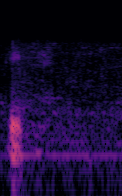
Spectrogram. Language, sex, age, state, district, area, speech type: Urdu, female, 18-30, Uttar Pradesh, Gautam Buddha Nagar, urban, conversation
